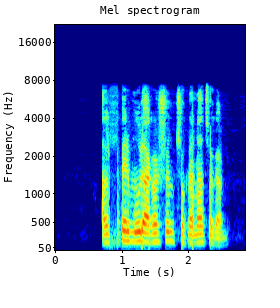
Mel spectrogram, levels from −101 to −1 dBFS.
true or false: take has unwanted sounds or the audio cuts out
true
